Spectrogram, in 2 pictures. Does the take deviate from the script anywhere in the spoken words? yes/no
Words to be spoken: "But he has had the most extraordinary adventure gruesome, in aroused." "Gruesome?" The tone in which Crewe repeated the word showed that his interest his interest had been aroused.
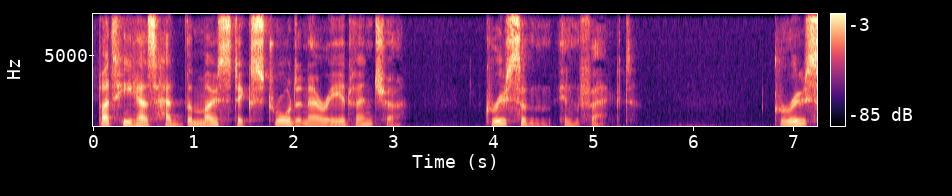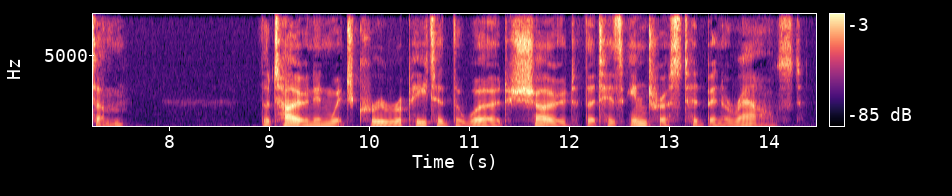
yes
